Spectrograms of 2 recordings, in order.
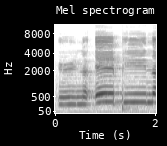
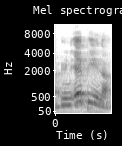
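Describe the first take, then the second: First: Épine étiré lentement; découpe épine en syllabes, lentement; très lent, syllabé. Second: Said in the usual way. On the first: Shown as a demonstration. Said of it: "syllabé puis normal". (dire « une épine » très lentement) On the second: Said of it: "repris normalement".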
